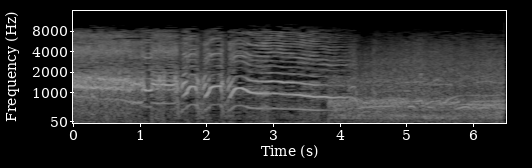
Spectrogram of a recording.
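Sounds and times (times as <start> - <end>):
person crying with anguished wailing and sobbing: 0.2 - 4.3
laughter: 0.9 - 6.3.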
